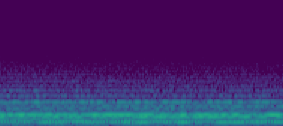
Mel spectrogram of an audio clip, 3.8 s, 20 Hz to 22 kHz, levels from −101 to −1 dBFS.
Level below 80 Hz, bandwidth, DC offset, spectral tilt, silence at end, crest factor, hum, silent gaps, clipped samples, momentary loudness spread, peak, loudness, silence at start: -74 dBFS; 2.9 kHz; under 0.1%; -12 dB/octave; 0 s; 12 dB; none; none; under 0.1%; 2 LU; -34 dBFS; -46 LUFS; 0 s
